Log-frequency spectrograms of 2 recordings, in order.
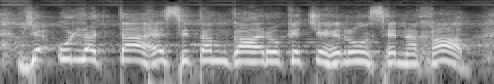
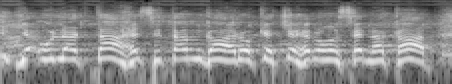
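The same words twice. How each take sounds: No difference in how they are said.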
